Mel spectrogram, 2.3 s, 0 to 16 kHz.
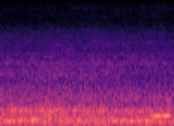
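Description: Steady low hum of a standing EMU900 electric multiple unit train.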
